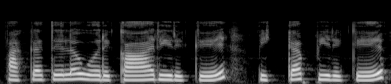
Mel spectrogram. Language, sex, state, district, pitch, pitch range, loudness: Tamil, female, Tamil Nadu, Nilgiris, 210 Hz, 200-225 Hz, -15 LUFS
